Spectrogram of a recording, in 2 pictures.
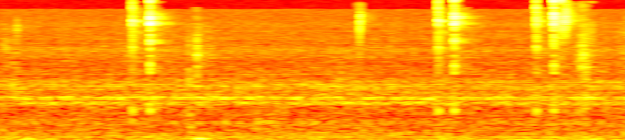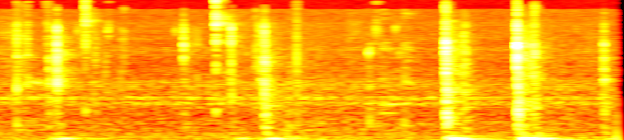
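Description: Computer keyboard keys and mouse buttons clicking in scattered single clicks, with a quick group of louder clicks near the end.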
